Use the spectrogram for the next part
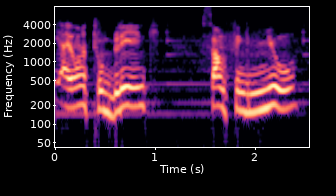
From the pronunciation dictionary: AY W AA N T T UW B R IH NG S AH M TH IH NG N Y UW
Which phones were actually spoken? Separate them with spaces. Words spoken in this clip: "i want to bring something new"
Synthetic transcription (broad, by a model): AY W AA N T T UW B L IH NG S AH M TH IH NG N Y UW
